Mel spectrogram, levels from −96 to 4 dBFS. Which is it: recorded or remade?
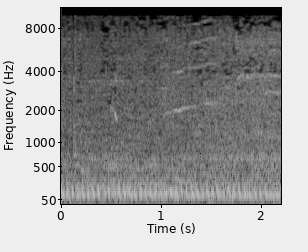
remade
